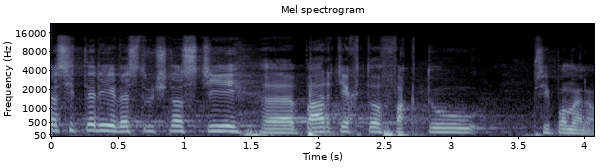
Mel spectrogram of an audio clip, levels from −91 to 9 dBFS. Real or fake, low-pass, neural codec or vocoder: real; 14.4 kHz; none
